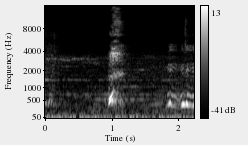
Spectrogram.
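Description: Background film music with steady held notes, and a woman's short crying sob about a second in.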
